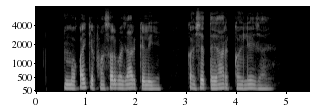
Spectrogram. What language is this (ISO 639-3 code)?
bho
